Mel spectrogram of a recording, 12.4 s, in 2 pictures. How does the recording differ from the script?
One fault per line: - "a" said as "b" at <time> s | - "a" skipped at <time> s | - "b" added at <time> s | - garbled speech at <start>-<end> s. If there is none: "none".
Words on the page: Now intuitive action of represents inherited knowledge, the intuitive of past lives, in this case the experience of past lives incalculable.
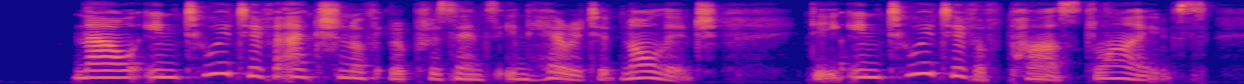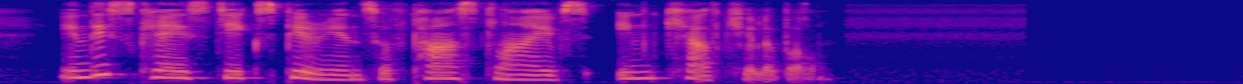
none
